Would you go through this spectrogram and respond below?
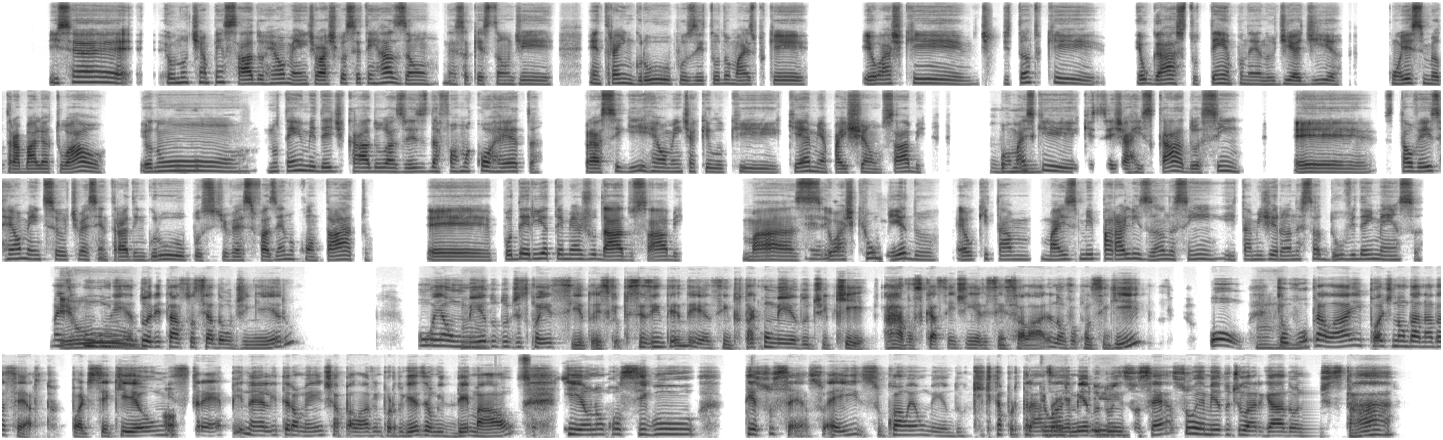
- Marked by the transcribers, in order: other background noise; tapping
- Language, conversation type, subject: Portuguese, advice, Como decidir entre seguir uma carreira segura e perseguir uma paixão mais arriscada?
